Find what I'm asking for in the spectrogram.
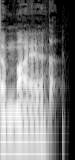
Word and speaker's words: Maya: How do you pronounce it? Is it Maya? – Oh, that's not the part. I thought you were going to ask how you pronounce. – That was good, John. Yeah, Maya.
